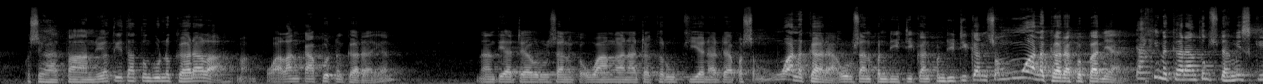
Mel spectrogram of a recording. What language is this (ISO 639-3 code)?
ind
